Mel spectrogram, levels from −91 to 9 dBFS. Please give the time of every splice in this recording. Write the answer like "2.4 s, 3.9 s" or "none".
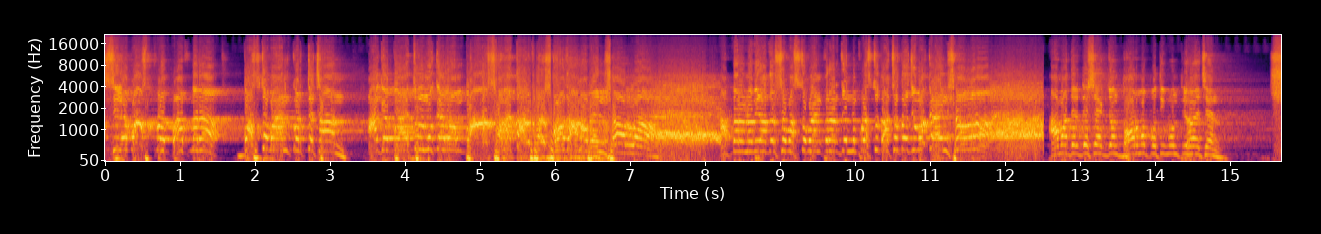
12.5 s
